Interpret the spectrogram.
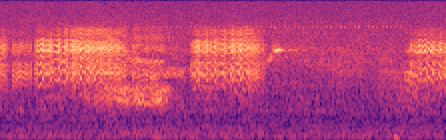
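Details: Painted stork fledglings calling, harsh nasal bursts repeated in short runs, with other birds in the background and distant water birds.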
